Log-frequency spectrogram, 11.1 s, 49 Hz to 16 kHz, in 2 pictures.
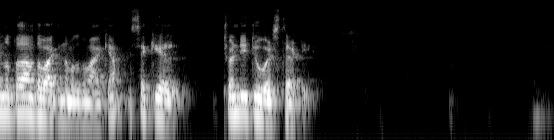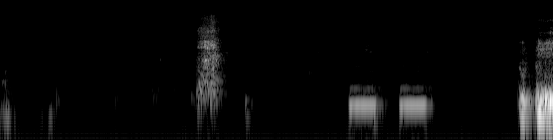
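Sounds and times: breathy nasal burst: 0:07.5 - 0:07.9.

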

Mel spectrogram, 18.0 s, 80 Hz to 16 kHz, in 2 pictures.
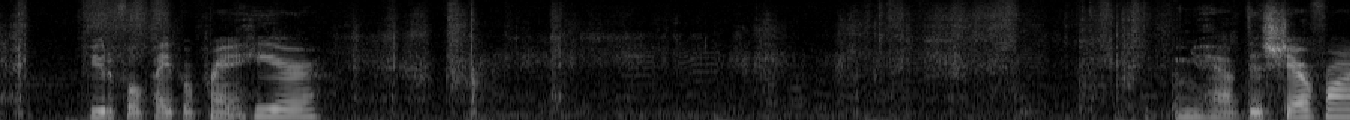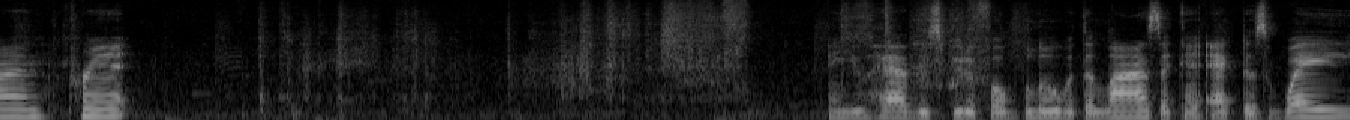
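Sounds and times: faint background music: 0:00.0 - 0:18.0
paper sheets rustling: 0:02.3 - 0:07.8, 0:10.7 - 0:14.0, 0:14.6 - 0:15.9
paper sheets rustling and sliding: 0:10.8 - 0:14.0.

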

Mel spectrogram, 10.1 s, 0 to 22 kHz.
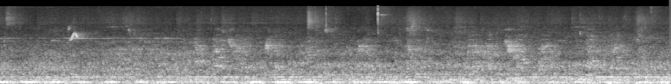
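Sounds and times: distant diesel train engine drone: 0:00.0 - 0:10.0.

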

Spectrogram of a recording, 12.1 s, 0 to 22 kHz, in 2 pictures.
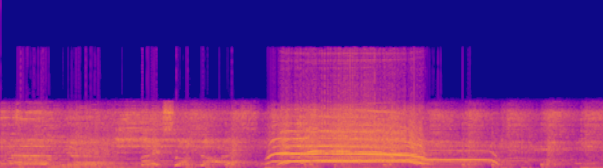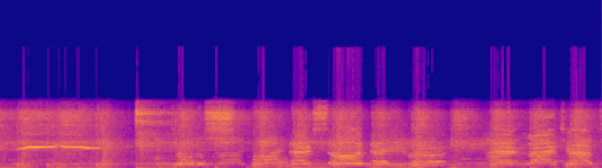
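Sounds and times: male lead vocal: 0:00.0 - 0:03.0, 0:07.4 - 0:12.0
live pop-rock band playing: 0:00.0 - 0:12.0
fans screaming: 0:02.6 - 0:07.3.

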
